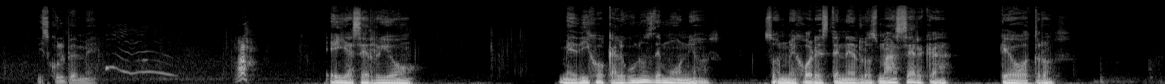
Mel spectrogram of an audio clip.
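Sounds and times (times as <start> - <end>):
speech: 0.4 - 1.1, 2.4 - 2.6, 3.2 - 4.2, 5.6 - 10.7
dog whining in a church: 1.0 - 2.6
dog barking in a church: 1.3 - 2.6.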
